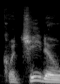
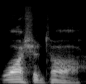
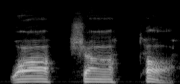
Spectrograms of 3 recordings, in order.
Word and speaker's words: Ouachita: And I called it Cushita when I first moved here. Everybody does that, but it's a Indian name. Pronounced Ouachita. Wa-sha-ta.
